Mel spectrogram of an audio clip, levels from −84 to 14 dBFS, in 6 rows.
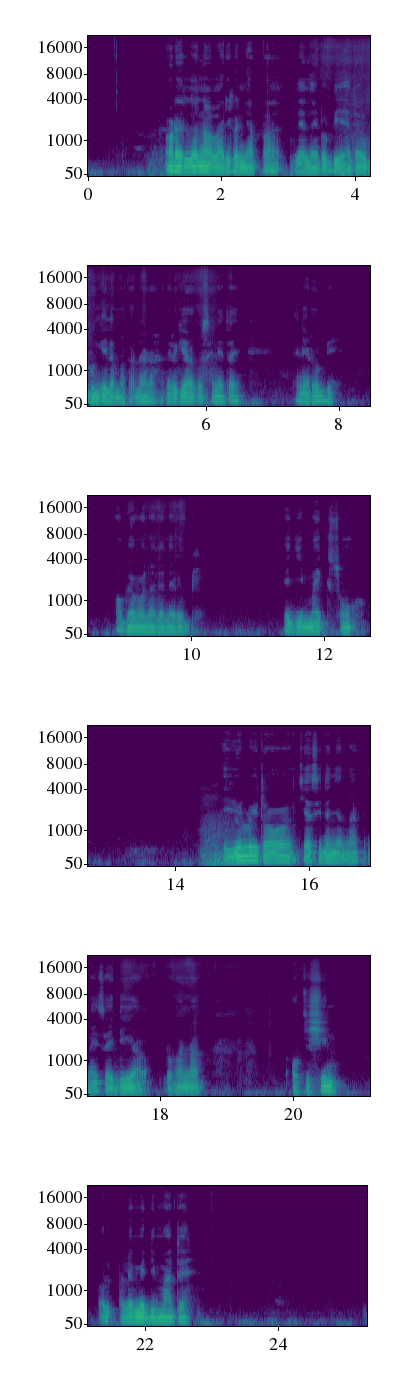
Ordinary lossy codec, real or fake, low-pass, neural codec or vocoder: none; real; none; none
